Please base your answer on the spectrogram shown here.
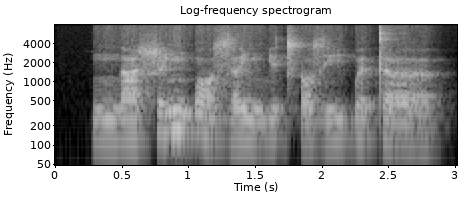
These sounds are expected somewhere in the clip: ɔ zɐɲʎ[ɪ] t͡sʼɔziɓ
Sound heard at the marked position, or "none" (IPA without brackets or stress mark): ə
